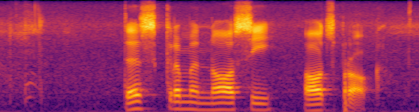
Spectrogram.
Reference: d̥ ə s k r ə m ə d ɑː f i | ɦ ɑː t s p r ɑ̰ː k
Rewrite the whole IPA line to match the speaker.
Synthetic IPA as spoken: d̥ ə s k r ə m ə n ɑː s i | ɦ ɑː t s p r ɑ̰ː k

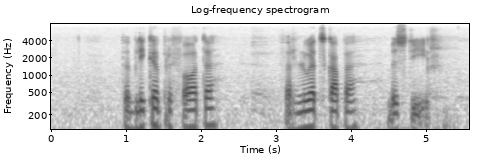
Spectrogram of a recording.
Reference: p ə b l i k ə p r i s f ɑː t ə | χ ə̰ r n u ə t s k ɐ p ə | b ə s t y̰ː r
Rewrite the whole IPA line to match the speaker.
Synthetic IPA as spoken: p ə b l i k ə p r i f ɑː t ə | f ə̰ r n u ə t s k ɐ p ə | b ə s t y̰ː r

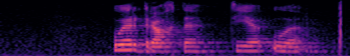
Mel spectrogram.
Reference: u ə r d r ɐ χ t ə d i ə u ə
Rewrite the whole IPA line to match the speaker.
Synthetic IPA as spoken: u ə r d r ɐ χ t ə t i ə u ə

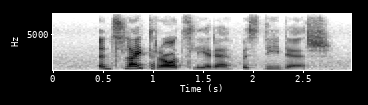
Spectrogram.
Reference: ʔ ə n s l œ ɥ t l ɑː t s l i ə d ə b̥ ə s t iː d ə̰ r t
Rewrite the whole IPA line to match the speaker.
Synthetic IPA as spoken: ʔ ə n s l œ ɥ t r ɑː t s l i ə d ə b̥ ə s t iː d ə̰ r s

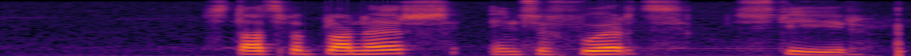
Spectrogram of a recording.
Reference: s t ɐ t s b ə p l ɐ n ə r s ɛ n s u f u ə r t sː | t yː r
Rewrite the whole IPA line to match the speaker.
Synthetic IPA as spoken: s t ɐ t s b ə p l ɐ n ə r s ɛ n s u f u ə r t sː | t yː r

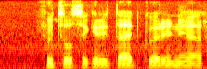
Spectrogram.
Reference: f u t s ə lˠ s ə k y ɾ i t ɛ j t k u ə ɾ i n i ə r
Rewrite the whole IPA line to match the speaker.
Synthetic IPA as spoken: f u t s ə lˠ s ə k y ɾ i t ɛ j t k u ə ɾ i n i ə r

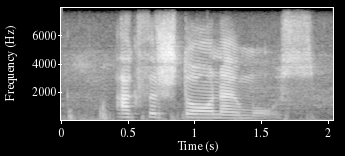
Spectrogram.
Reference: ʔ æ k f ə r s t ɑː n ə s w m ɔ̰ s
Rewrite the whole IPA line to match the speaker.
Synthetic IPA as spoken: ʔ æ k f ə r s t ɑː n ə w m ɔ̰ s

